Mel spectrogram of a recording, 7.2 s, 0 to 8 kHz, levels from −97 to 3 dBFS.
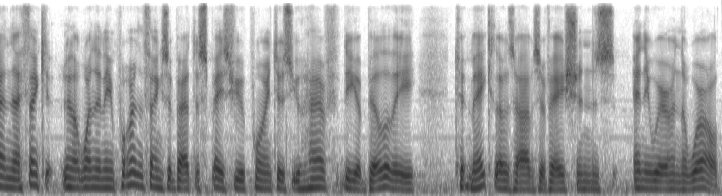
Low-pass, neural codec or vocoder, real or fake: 7.2 kHz; none; real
